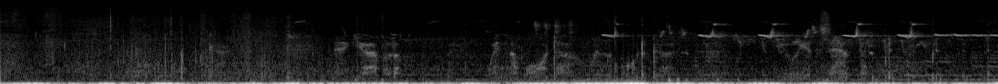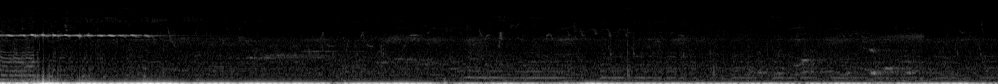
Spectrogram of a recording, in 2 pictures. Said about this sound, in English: There's a little ripple on the water. Yes. And it makes a sound. Do you know what that creature is? No. It's a little frog. Do you want to have a listen to it?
